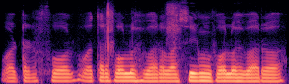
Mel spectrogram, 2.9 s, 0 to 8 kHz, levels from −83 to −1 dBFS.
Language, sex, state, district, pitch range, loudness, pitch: Chakma, female, Tripura, West Tripura, 120-130 Hz, -16 LUFS, 125 Hz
